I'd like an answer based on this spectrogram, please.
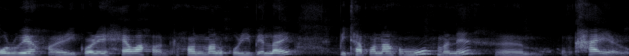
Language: Assamese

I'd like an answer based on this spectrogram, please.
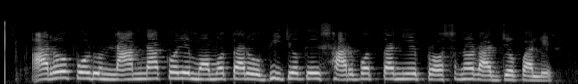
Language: Bangla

